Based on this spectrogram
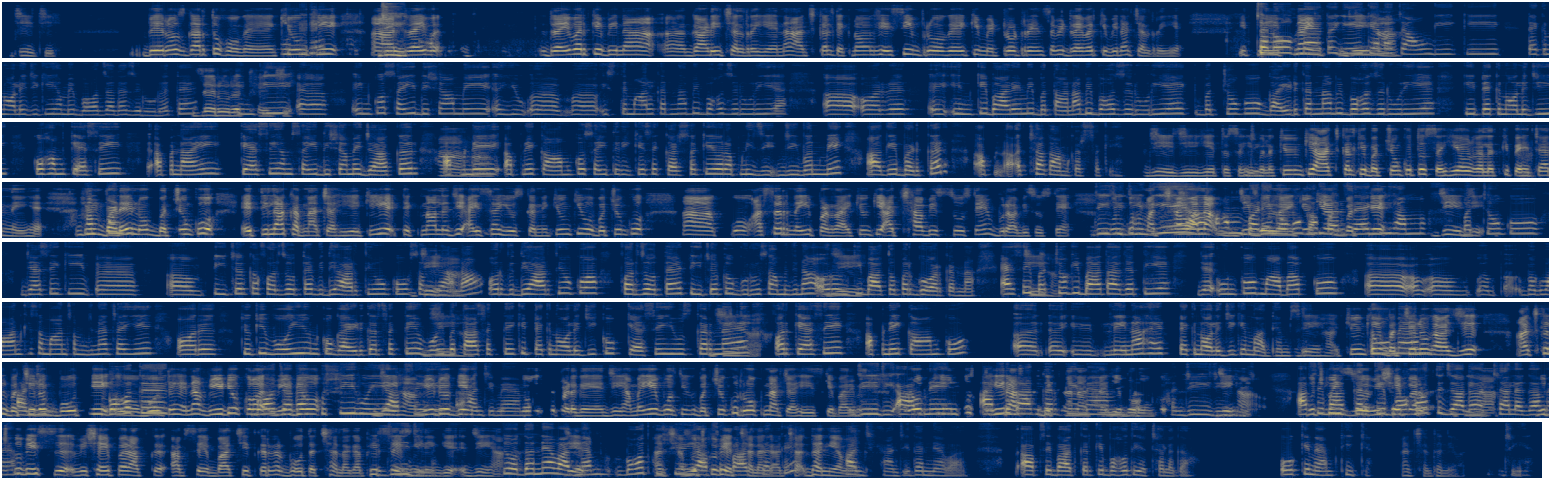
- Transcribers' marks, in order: unintelligible speech; in English: "टेक्नोलॉज़ी"; in English: "इम्प्रूव"; in English: "टेक्नोलॉज़ी"; in English: "गाइड"; in English: "टेक्नोलॉज़ी"; other background noise; in English: "टेक्नोलॉज़ी"; in English: "यूज़"; in English: "टीचर"; in English: "टीचर"; in English: "गाइड"; in English: "टेक्नोलॉज़ी"; in English: "यूज़"; in English: "टेक्नोलॉज़ी"; in English: "गेम"; in English: "ओके"
- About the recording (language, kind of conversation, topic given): Hindi, unstructured, क्या प्रौद्योगिकी ने हमारा जीवन अधिक सहज और आरामदायक बना दिया है?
